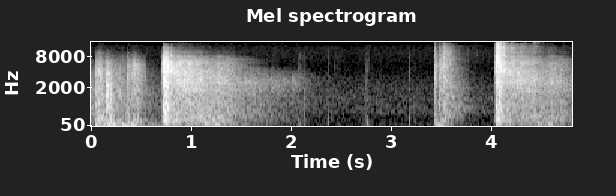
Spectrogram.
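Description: Gunfire in the video game Ravenfield: loud blasts of shooting with long rumbling decay, a few faint isolated pops between them, then two more heavy bursts close together.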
